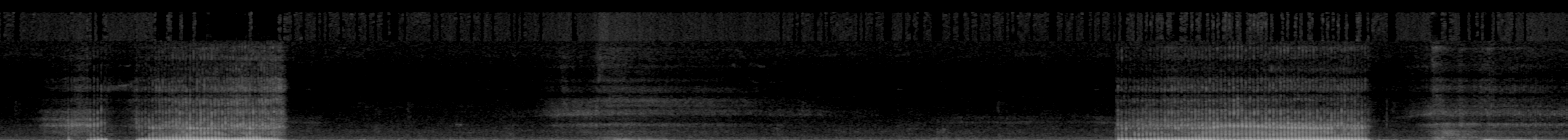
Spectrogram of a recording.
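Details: Sleeping Mastiff with tongue out, dreaming: two long, loud, low rattling snores of about two seconds each, with quiet breathing between; snoring.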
